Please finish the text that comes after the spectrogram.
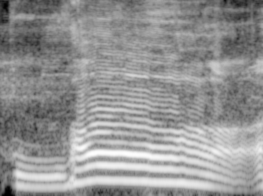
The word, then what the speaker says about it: Duval: You gotta say it like the coach. Duval.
